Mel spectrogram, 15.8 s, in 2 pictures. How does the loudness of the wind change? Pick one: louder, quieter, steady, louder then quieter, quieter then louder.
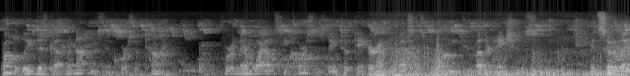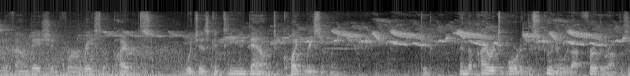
quieter.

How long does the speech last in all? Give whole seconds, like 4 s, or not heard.
14 s.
